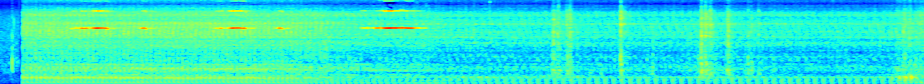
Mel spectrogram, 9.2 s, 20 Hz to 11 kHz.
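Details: Kawasaki Prairie 400 single-cylinder ATV after engine rebuild, on a test ride, camera on magnetic base: revs cleanly, settles to steady even beat, no knock or misfire; runs fantastic, rides smooth; carburetor float still needs adjusting; normal running.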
